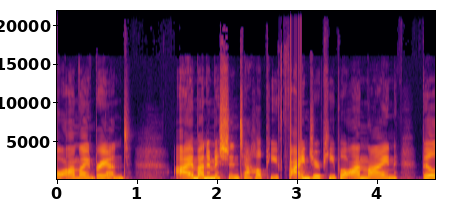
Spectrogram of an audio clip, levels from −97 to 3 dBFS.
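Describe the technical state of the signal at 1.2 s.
At 1.2 s the speech signal is intact, with no audible technical fault at that moment.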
